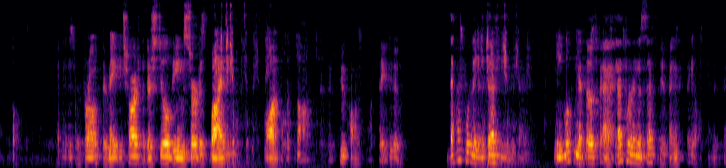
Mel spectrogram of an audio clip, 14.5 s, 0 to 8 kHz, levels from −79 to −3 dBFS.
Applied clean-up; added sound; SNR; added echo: neural mask model DeepFilterNet 3.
